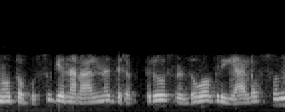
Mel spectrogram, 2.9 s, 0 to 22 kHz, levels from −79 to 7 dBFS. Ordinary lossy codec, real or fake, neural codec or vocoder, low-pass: AAC, 24 kbps; real; none; 5.4 kHz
